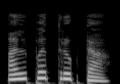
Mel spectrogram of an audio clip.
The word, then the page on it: ಅಲ್ಪತೃಪ್ತ: kannada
